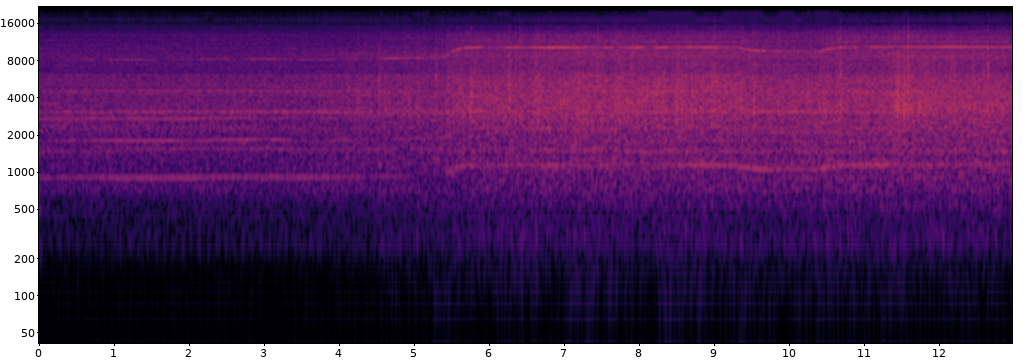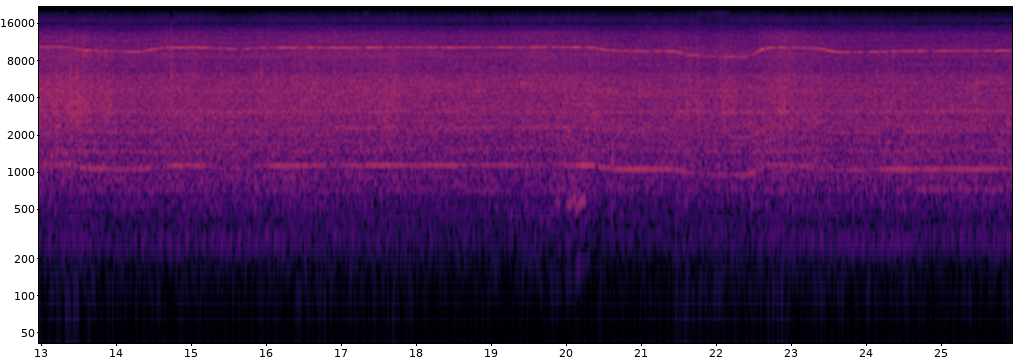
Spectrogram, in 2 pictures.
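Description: A Dreame H12S wet-dry vacuum cleaner runs with a steady, loud, whining roar that holds constant throughout, with a brief bump partway through and no voices.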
